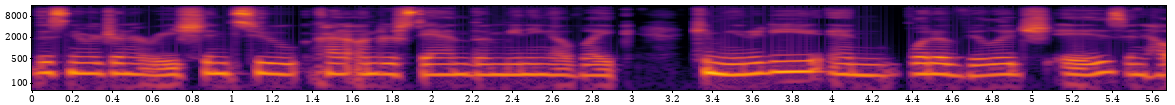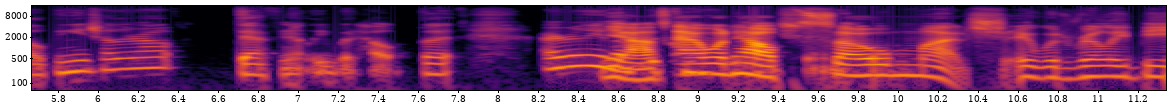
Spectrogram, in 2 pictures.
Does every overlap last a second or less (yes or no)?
no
